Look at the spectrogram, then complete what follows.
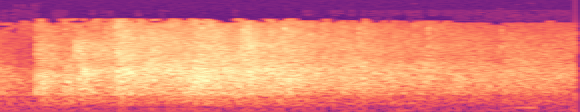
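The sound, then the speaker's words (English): Applause from officials of Turkey's ruling party as President Recep Tayyip Erdogan speaks, a dense, steady wash of many hands clapping that starts abruptly and holds at a fairly even level for about two seconds, with no voices heard. “As officials of his ruling party applauded, President Recep Tayyip Erdogan said,”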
